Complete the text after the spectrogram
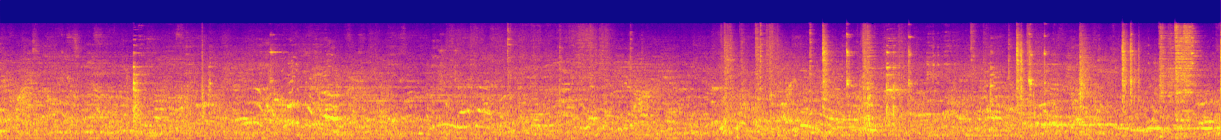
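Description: Serving utensils clink and clatter against metal trays.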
